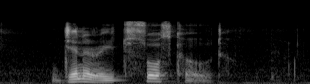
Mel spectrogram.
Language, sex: English, male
